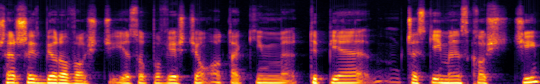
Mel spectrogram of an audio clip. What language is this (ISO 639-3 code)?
pol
